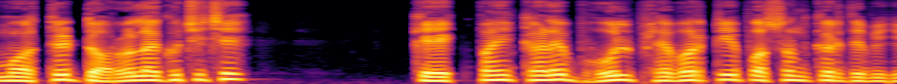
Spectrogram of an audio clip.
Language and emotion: Odia, fearful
